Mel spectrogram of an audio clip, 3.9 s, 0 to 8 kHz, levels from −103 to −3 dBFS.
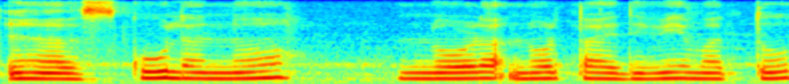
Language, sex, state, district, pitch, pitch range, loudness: Kannada, female, Karnataka, Mysore, 210 Hz, 205-220 Hz, -16 LUFS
